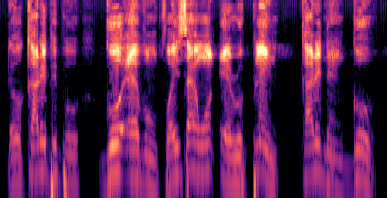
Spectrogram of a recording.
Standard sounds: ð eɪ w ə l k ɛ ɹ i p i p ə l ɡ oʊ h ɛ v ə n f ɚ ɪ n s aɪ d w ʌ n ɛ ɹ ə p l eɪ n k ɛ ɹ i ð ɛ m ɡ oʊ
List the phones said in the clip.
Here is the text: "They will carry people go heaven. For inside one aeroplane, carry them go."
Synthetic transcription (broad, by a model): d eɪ w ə k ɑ ɹ i p i p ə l ɡ oʊ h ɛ v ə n f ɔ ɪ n s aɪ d w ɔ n ɛ ɹ ə p l eɪ n k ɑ ɹ i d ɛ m ɡ oʊ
